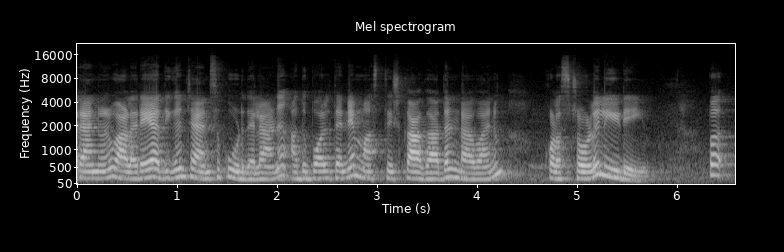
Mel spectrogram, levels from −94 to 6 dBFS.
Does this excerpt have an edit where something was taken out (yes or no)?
no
